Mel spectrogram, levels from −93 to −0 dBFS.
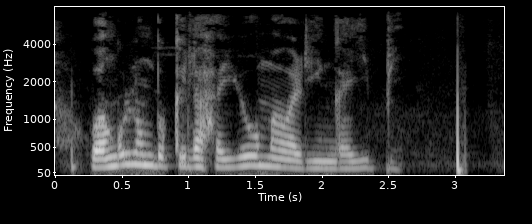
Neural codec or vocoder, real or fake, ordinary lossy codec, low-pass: none; real; Opus, 64 kbps; 7.2 kHz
